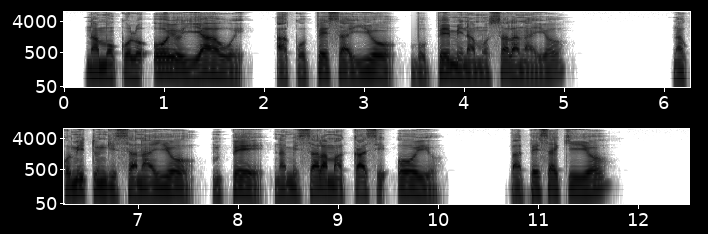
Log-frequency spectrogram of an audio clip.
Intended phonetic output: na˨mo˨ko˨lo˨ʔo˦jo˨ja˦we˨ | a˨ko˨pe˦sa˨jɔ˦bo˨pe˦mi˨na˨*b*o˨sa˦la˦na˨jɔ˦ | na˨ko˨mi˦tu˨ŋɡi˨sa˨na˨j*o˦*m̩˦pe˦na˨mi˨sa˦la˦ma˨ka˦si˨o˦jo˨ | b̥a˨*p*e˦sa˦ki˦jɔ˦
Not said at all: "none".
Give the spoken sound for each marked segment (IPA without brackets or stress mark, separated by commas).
m, ɔ˦, p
